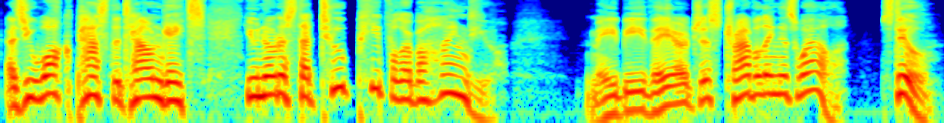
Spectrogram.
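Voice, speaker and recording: A playful living die running a tabletop adventure in a video game. His voice sits a little high and moves widely in pitch as he tells the story with theatrical drama and eager asides. The sound is dry and studio-clean. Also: no echo. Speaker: game master.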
